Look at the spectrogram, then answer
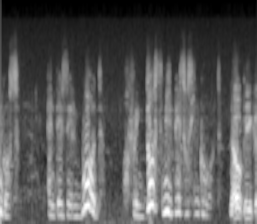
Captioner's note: speaking in Spanish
